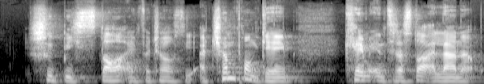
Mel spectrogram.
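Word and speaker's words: Acheampong: A Chimpong came into the starting lineup and looked very good. A Chimpong. Joshua Chimpong. That's how you say it.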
